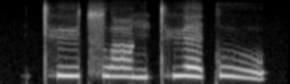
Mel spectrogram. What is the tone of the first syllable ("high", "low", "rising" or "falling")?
high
